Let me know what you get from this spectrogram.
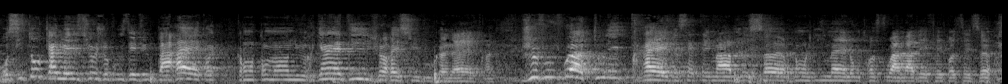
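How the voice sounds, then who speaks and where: A man playing a dignified older gentleman, delivering grave, measured stage verse in a reverberant 1959 theatre recording. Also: high-pitched, music in the background, natural voice. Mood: solemn.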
